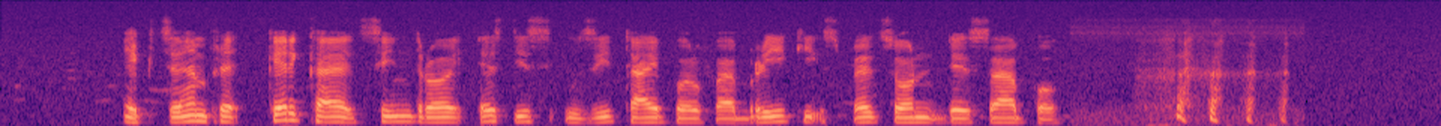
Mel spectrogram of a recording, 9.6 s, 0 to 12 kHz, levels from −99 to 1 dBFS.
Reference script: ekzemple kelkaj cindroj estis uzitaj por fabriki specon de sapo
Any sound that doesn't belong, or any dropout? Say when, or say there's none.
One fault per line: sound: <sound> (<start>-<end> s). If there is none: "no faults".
sound: laugh (7.6-8.6 s)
